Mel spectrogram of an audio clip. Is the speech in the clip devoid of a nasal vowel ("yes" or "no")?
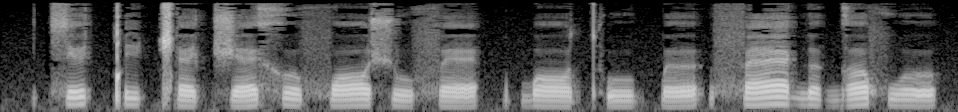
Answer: yes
